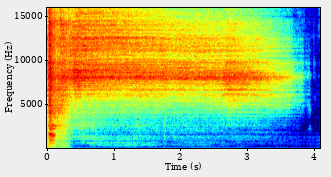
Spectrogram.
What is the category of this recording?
Sound effects > Animals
